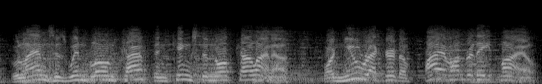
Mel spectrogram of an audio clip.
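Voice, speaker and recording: High-voiced newsreel announcer man. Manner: clipped, announcing delivery. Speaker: newsreel narrator. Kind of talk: scripted newsreel narration. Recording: dull lo-fi archival sound over loud music.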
